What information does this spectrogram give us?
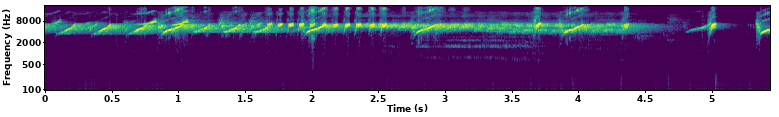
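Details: An olive-backed sunbird gives a fast, nearly continuous run of high rising chips and trills for several seconds, then a couple of isolated sharp upslurs after a short pause.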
